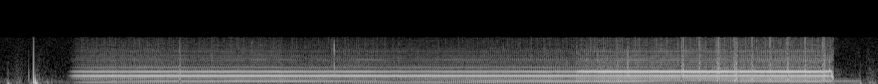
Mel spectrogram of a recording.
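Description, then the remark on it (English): A transistorized number-unobtainable telephone tone: a steady, unbroken buzzy hum lasting about seven seconds after a brief click, growing slightly richer near the end before stopping abruptly. “And following that, the sound of a transistorized NUT, rather faint, I'm afraid.”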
